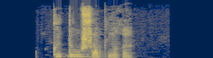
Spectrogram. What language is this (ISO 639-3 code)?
bak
